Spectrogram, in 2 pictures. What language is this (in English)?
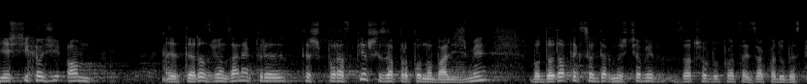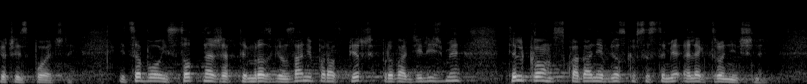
Polish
